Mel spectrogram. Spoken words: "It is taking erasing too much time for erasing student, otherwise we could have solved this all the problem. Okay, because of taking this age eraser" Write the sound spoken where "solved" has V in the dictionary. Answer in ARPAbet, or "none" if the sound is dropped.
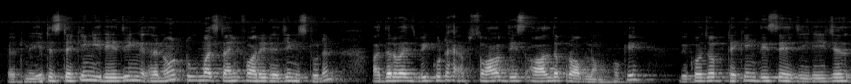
V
